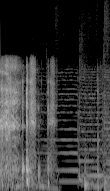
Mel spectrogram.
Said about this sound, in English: As I die with a COVID cough over here.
